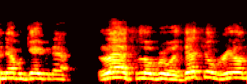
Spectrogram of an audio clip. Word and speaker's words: LeRoux: the name is this my real name is laru that's my real last name spelled the same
